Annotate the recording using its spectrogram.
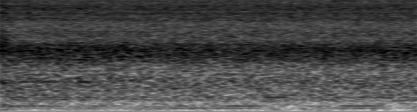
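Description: Quiet, steady hiss with a faint low hum: room tone.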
